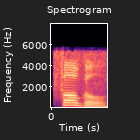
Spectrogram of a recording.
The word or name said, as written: Fogel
